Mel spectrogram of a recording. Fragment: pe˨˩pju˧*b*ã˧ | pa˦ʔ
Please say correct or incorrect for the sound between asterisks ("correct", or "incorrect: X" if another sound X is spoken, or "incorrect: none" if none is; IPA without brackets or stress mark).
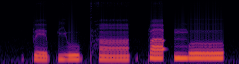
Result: incorrect: pʰ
